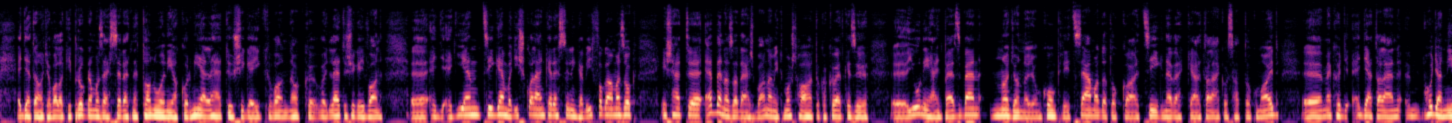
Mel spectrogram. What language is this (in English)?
Hungarian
